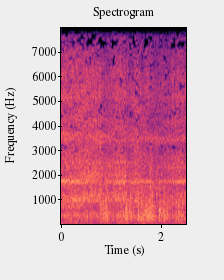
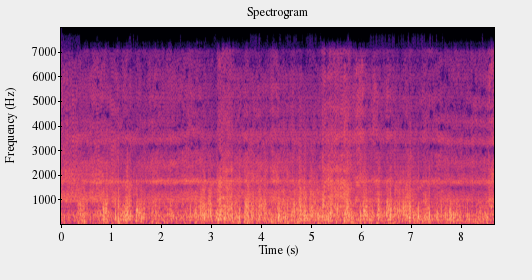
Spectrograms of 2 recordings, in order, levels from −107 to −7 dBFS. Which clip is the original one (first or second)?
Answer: first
